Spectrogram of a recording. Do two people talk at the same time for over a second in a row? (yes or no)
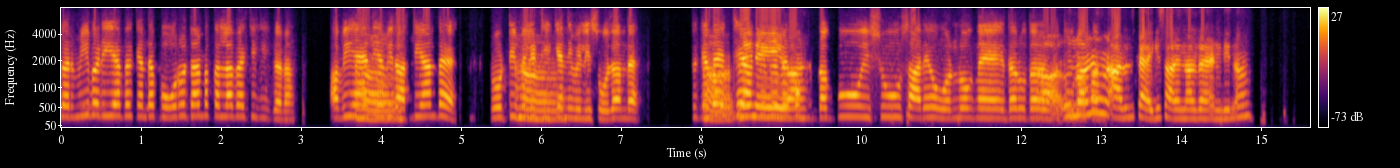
yes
